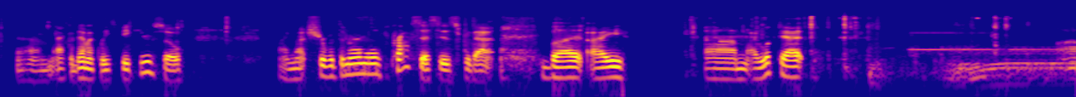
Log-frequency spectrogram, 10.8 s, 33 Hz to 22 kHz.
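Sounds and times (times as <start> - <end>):
speech: 0.2 - 8.9
car starting up: 8.8 - 10.7
car electronic warning tone: 9.1 - 10.7.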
